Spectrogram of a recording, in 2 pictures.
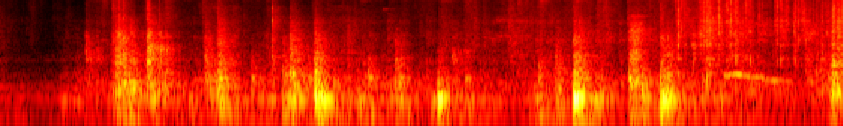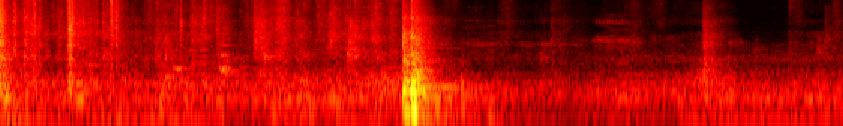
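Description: Knocks and clatters of a microwave oven being loaded: the door opened and a paper bag of microwave popcorn set on the glass turntable, ending in a loud clunk of the door shutting about ten and a half seconds in. After that only faint clicks.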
